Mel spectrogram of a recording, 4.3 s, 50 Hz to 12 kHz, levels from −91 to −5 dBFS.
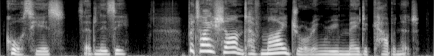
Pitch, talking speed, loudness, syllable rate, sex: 210 Hz, 220 wpm, -18 LUFS, 6.0 syllables/s, female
